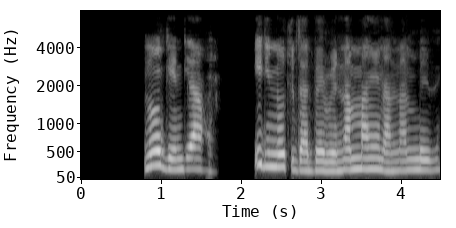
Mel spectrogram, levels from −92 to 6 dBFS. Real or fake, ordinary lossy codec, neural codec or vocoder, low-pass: fake; AAC, 48 kbps; codec, 44.1 kHz, 3.4 kbps, Pupu-Codec; 7.2 kHz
